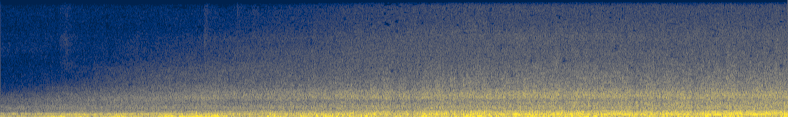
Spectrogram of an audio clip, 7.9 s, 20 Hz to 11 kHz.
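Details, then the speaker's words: Late-1950s Sears Homart 20-inch box fan with universal motor on high, after its loose wiring was repaired: smooth, even whoosh with no grinding or buzz, where it once hummed and ground; normal running. "and that is much quieter than it was before before it just made like an awful like humming almost grinding buzzing sound"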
